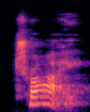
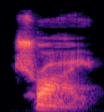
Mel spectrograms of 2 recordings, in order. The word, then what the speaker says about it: try: and they fixed it pronunciation try you have TR together it makes the CH sound like chicken so together try I tried to fix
